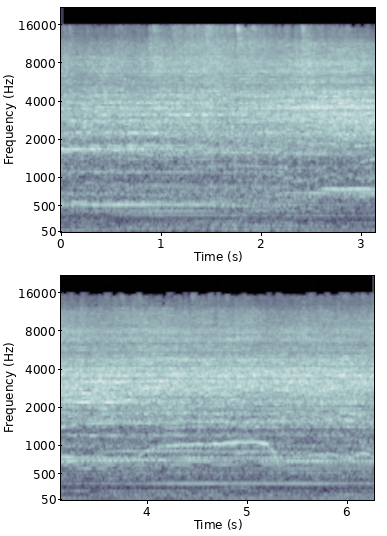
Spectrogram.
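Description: Rock band playing live, loud and dense, with long held notes ringing through.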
